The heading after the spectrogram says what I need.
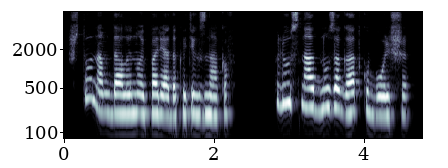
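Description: A woman voicing a gruff, blustering middle-aged village man in an audiobook. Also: mid-range voice, moderate pace, close to an everyday voice. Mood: grumbling. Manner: barking, blustering.

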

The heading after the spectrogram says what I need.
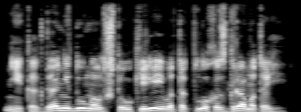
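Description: Man voicing a calm, quiet army captain. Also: medium pitch, brisk, no echo, natural voice.

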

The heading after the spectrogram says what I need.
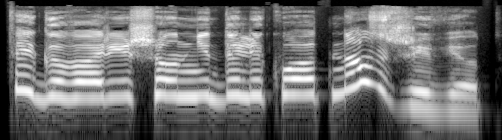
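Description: A woman's voice: high-pitched, very animated, dry recording, clean studio sound, pitched above the performer's own voice. A woman voicing a strict, proud grandmother in an audiobook. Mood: stern. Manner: stern, measured.

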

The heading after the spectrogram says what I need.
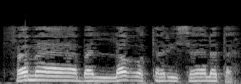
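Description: Slow, husky man giving a radio lesson. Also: on the high side, fairly even intonation. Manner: measured, deliberate, drawing out quoted words. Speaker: Quran reading teacher. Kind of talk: formal explanatory radio lesson. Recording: dull lo-fi old radio broadcast.

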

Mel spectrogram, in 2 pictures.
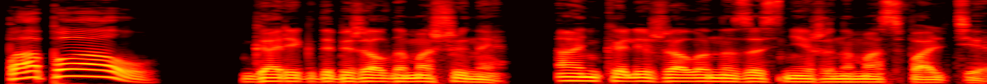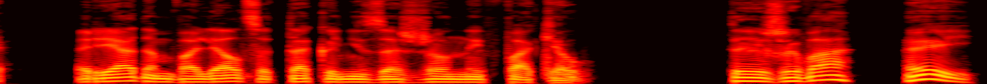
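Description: A man narrates a novel in steady, measured scripted narration. His voice sits low and the sound is dry and close, with no room around it. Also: no echo. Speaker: audiobook narrator.

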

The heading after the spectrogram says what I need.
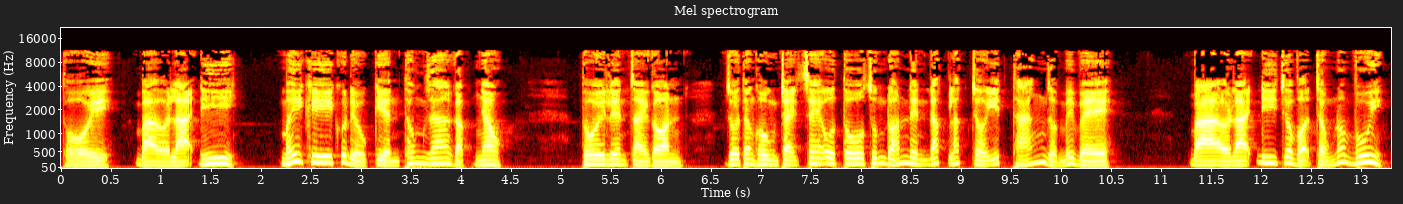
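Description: Man doing a gentle older grandfather, lowered voice. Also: expressive, moderate pace, no room sound, clean studio sound, close to an everyday voice. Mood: coaxing.

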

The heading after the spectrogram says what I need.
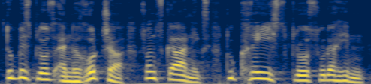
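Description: A man's voice: fairly high pitch, sing-song, moderate pace, a little mellow, pitched above the performer's own voice. A man voicing a proud, boastful giant centipede in a read-aloud storybook, showing off and mocking the others.

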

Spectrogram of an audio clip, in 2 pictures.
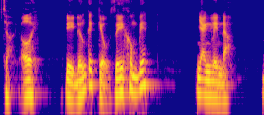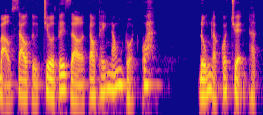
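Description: Haughty old village official, deep and shaky, as a male narrator puts him on. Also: animated, fairly quick. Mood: agitated. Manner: trembling, then shouting.

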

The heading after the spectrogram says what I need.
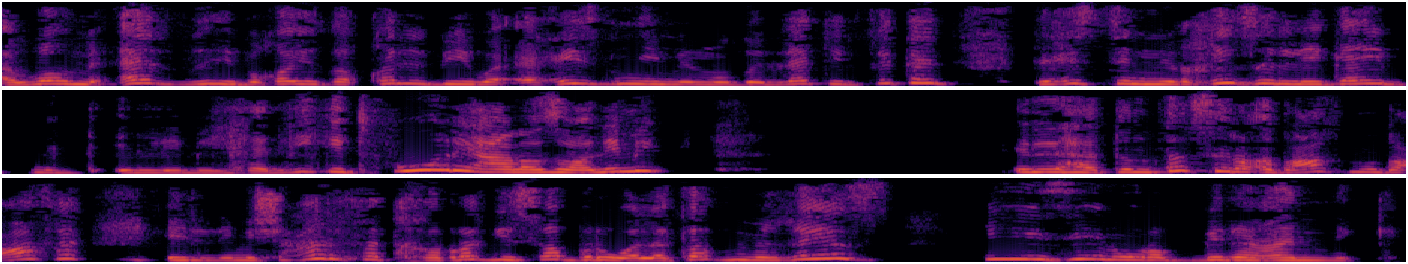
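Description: Fast, high-voiced Egyptian woman teaching. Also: breathy edge, no echo, muffled recording. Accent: Egyptian Arabic. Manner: animated, acts out quoted speech. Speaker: religious teacher. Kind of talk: Quran interpretation lesson to women.

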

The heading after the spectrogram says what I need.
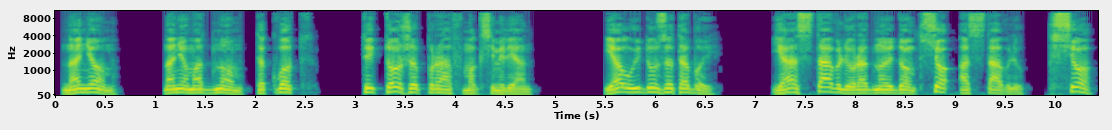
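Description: A man's voice: mid-range voice, slow pace, fairly bright tone, dry recording. A man voicing a young woman in love in a storybook reading, pleading and emotional. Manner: emotional, imploring delivery.

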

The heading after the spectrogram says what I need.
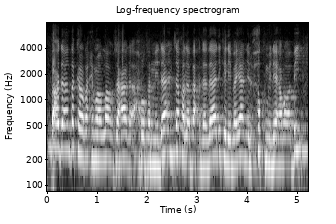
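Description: A man's voice: high-pitched, racing, dull audio. A male sheikh teaching a grammar lesson, explaining verses step by step and asking and answering his own questions.

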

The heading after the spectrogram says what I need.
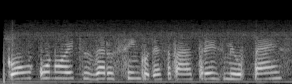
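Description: A woman's voice: sits high, flat delivery, a little fast. A woman working as an air traffic controller, issuing terse procedural instructions over the radio. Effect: radio transmission.

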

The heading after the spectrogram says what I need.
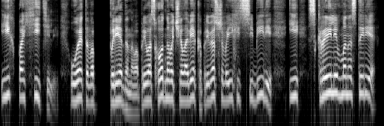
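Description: A man's voice: on the high side, lively intonation, moderate pace, few pauses, dry recording, studio quality, voice pushed up, natural voice. A man reading an audiobook voices a young noble lady, earnest and pleading. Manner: pleading, exclamatory.

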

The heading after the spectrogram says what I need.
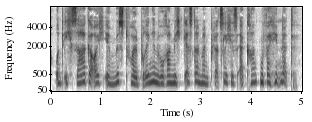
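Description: A reader voicing a weak, feverish young woman who pleads in hushed, hurried speech in a radio story reading. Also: medium pitch, breathy edge, voice pushed up, natural voice. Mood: urgent whisper.

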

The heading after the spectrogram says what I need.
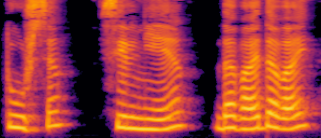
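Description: A brisk, no-nonsense nurse in a delivery room, put on by a woman reading a story. She barks orders loudly and urges the patient on like a crowd at a stadium, pitched above the reader's own voice. It is read as a storybook scene. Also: steady tone, close to an everyday voice. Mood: commanding. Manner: loud, commanding, cheering on. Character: brisk bossy female midwife nurse.

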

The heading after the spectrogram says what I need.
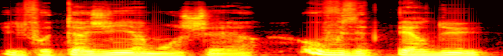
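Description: A man playing an energetic, impatient detective who speaks in brisk, scolding exclamations. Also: medium pitch, natural voice.

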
